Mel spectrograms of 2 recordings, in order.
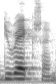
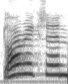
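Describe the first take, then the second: First: The word is said with an American accent. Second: The word is said with a British accent. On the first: "برای لهجه امریکن شما باید بگین" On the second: "برای لهجه بریتیش هستش"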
